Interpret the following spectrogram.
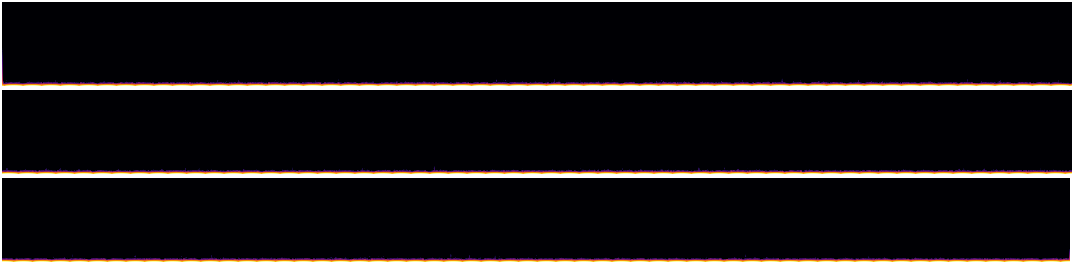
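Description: Binaural-beat tone: a single low, steady sine tone with no other music, throbbing evenly several times a second as its two slightly detuned tones beat against each other.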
